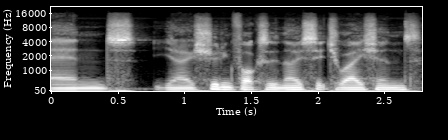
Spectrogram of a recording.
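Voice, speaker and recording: With an Australian accent and a very deep, low pitch, a man speaks at a moderate pace with fairly even intonation on a very clean recording with a silent background. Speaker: hunting podcast co-host. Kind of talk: casual chat.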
